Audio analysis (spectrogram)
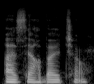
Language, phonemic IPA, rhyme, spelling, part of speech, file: French, /a.zɛʁ.baj.dʒɑ̃/, -ɑ̃, Azerbaïdjan, proper noun, Fr-Azerbaïdjan.ogg
- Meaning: Azerbaijan (a region in northwestern Iran, where ancient Atropatene was located, encompassing the modern provinces of Ardabil, East Azerbaijan and West Azerbaijan)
